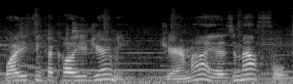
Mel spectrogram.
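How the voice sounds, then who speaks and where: Man putting on a high-pitched, flirty tipsy woman. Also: very animated, fast talker, over music. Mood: playful. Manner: teasing, flirtatious. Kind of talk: dramatic story reading.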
